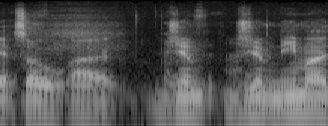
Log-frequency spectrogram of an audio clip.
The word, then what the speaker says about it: gymnema: much how i would say it so uh jim jim nema gymnema sylvester silvestri um if you get you can't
